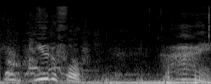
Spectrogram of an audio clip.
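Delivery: high-pitched doting greeting; cooing at a dog. Real, not acted. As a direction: coo to the dog, pitched well up. Cooing to dogs.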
